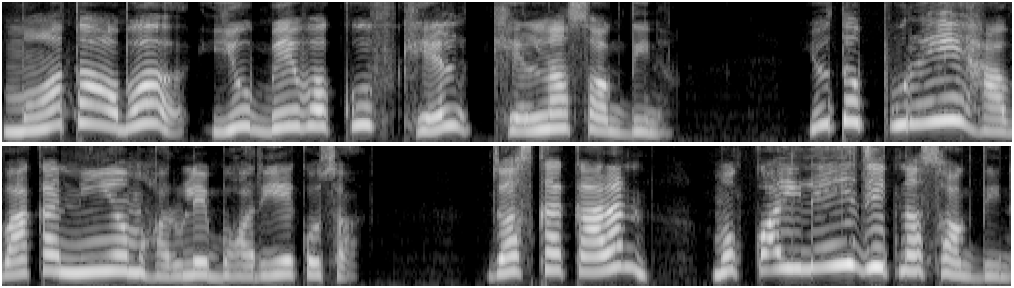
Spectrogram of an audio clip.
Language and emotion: Nepali, angry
